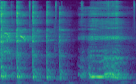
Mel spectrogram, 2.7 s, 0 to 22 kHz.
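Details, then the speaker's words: Doctor's imitation of a child's whooping cough, serious stage after day 5–6: five rapid cough bursts followed by a long, high-pitched whooping breath in: paroxysmal cough with inspiratory whoop. "और ये जो खींच के बच्चा सांस अंदर लेता है वो आवाज़ की वजह से इसका नाम काली खांसी या वूपिंग कॉफ डला है।"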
